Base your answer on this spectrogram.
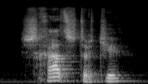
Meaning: diminutive of schaatsster
- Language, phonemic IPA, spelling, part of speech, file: Dutch, /ˈsxatstərcə/, schaatsstertje, noun, Nl-schaatsstertje.ogg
